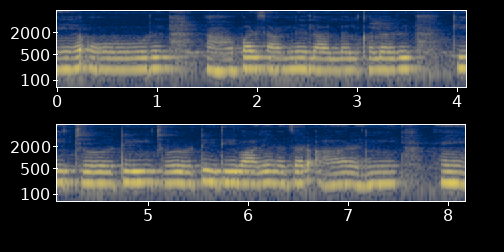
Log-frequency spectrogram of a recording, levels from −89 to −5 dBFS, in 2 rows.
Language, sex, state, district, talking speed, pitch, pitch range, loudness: Hindi, female, Maharashtra, Pune, 105 wpm, 205 Hz, 200-215 Hz, -27 LUFS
